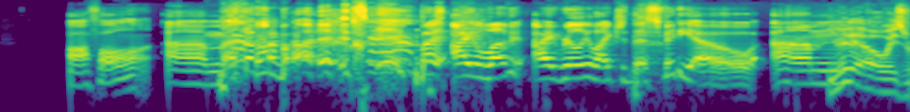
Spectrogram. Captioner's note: laughs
